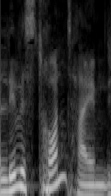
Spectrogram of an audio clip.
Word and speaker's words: Lewis Trondheim: Ich weiß, spricht man den so aus? – Ja, kann man. Ja. Also das ist ja sowieso ein Künstlername, der international funktioniert. Man kann Lewis sagen, kann Lewis sagen. Ja. Trondheim.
